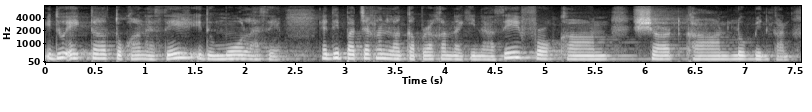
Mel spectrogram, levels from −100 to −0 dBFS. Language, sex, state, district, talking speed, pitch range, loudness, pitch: Nagamese, female, Nagaland, Dimapur, 165 wpm, 180-215 Hz, -15 LUFS, 185 Hz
